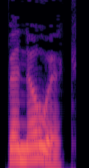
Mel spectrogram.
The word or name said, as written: benoic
